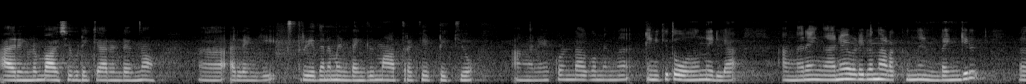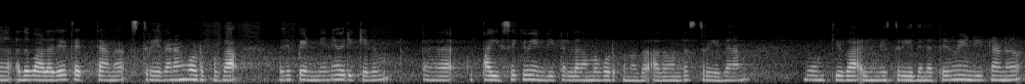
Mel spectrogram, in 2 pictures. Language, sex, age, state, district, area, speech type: Malayalam, female, 18-30, Kerala, Thrissur, urban, spontaneous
